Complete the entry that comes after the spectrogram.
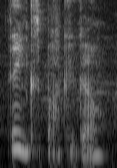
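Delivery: slow, soft, shaky thanks; wobbly smile. A narrator's reading. Mina thanking Bakugo through a wobbly smile, touched. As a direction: thank him through tears. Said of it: "with a wobbly smile".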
